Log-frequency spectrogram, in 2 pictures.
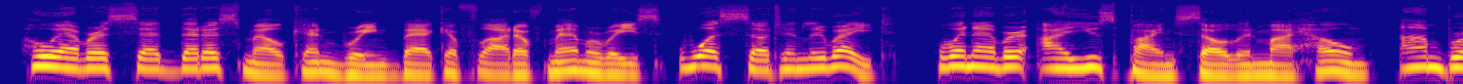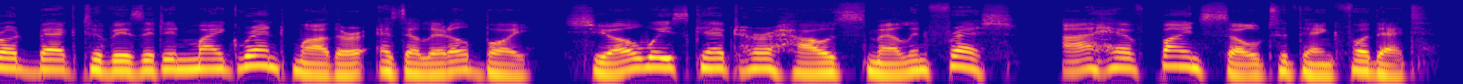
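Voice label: Russian Russia male English; russian voice over talent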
